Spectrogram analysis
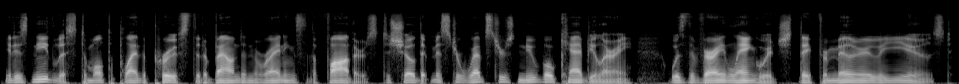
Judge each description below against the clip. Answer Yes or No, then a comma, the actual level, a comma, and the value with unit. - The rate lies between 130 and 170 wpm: No, average, 180 wpm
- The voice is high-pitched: No, very low, 90 Hz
